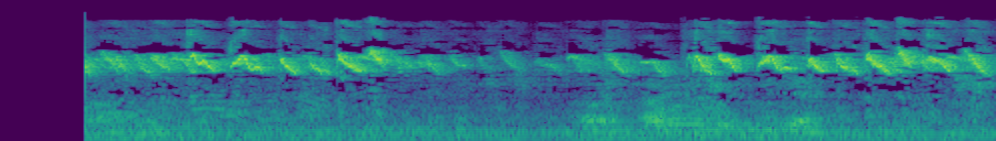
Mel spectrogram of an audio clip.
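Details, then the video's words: White-breasted white-eye, called montanus, in nonstop 'bocor' song suited for luring other birds: a high, rapid twittering warble, dense and unbroken, with faint background murmur after a short silent start. "Burung Pleci Dada Putih | Pleci Buxtomi | Pleci Montanus Bocor cocok untuk pancingan"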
